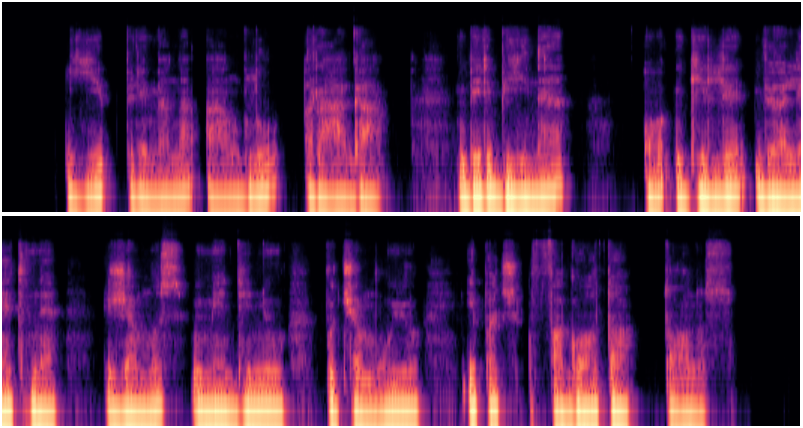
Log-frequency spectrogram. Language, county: Lithuanian, Utena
